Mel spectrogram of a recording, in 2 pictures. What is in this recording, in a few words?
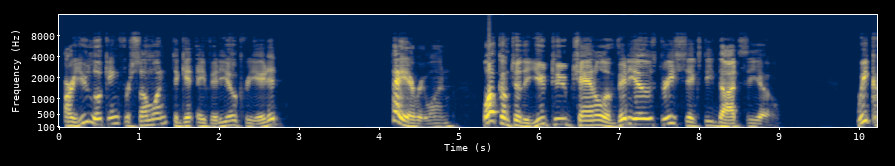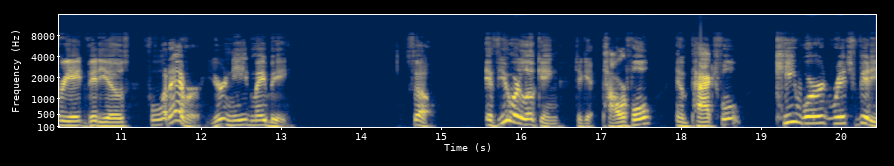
Explainer voiceover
